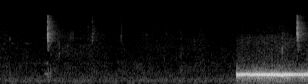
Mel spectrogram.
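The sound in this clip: Telephone line tone as a call is placed: near silence with a faint click at first, then a steady, low, continuous tone starts abruptly and holds loudly to the end.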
